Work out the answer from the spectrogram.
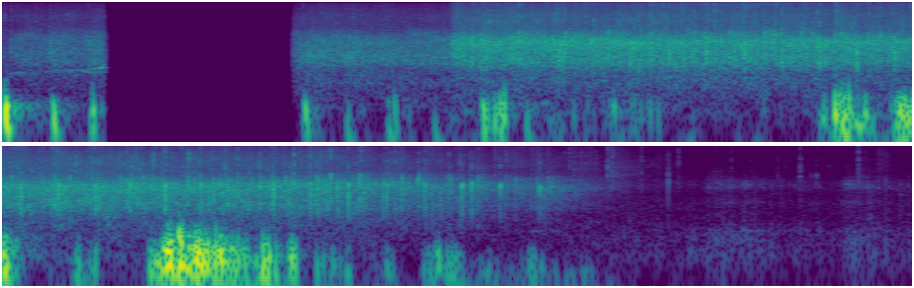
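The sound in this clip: Church audience applause welcoming a speaker to the stage: sustained clapping that swells after a short pause, holds steady for several seconds and then fades out, with brief talk before it.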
